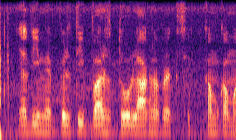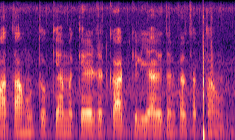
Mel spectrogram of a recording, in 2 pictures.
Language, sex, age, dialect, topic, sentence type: Hindi, male, 18-24, Awadhi Bundeli, banking, question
